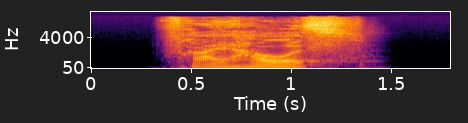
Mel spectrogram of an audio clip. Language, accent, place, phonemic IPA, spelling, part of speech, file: German, Germany, Berlin, /fʁaɪ̯ ˈhaʊ̯s/, frei Haus, adverb, De-frei Haus.ogg
- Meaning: without additional shipping/delivery cost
